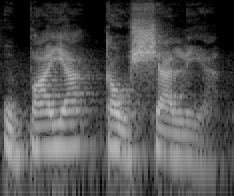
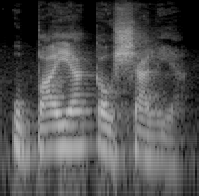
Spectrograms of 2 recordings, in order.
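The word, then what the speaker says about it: Kauśalya: es importante saber, es Upaya Kaushalya. Ese con un acento arriba se pronuncia SH, Sha. Upaya Kaushalya.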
